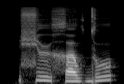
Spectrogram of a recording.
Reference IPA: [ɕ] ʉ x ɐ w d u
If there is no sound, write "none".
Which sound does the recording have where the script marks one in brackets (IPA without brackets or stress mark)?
ɕ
